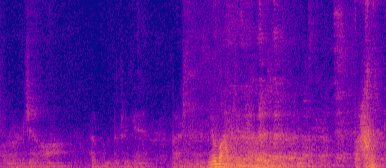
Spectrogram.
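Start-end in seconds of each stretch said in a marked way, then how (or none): 0.1-2.6 barely audible whisper; inaudible whisper. Shown as a demonstration. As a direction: mumble so no one hears. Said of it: "앞에 사람도 안 들리는 소리로".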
